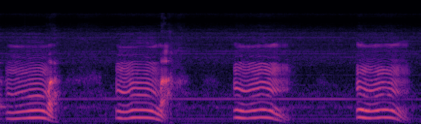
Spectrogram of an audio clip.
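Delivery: high-pitched falling "mm", repeated; gloating "mm". Real, not acted. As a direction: relish it with punchy hums. Savours the victory.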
